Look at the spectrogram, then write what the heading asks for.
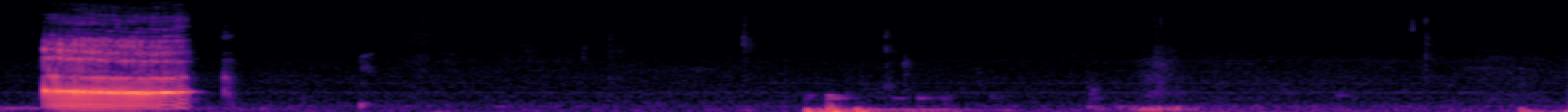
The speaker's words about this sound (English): So purple grape crush. I hope that works. It is the only kind of grape crush. Okay, so I don't drink pop ever. Does pop make you burp? Yeah. Okay. So let's chug some pop right now and then do our best burps. Okay, hold on.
